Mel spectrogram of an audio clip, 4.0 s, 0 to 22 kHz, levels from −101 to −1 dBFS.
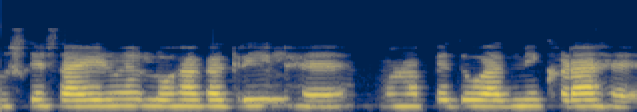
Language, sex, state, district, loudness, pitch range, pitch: Hindi, female, Bihar, Gopalganj, -18 LUFS, 220-230 Hz, 225 Hz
